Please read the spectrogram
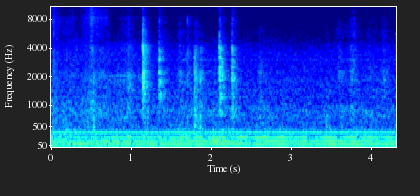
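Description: Faint, soft clicks of playing cards being handled and pushed together in the hands, a few scattered ticks over a steady low hum of room tone.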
